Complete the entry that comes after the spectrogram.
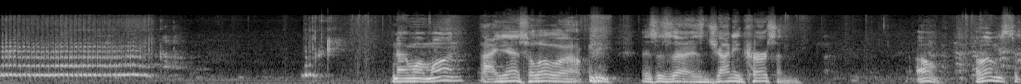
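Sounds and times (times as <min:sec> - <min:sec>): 
voice imitating a phone ringing: 0:00.0 - 0:01.7
laughter: 0:01.2 - 0:02.4, 0:08.2 - 0:10.2
speech: 0:03.9 - 0:08.1, 0:09.2 - 0:10.2.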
